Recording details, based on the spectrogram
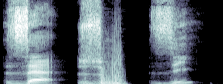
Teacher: La lettre zay est une lettre qui n'est pas emphatique, elle est amincie. Donc, on va prononcer z, zou, zi, normal.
